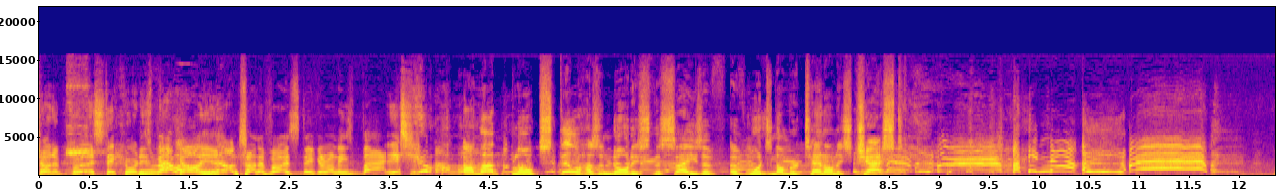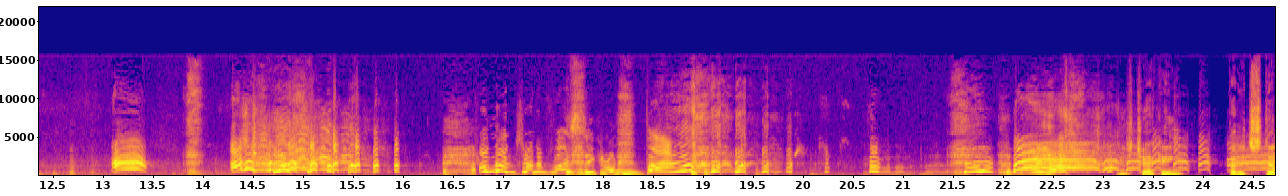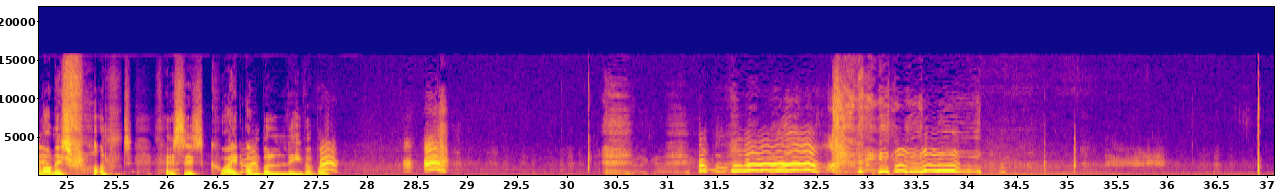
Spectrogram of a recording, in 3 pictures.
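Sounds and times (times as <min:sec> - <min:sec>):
men laughing: 0:00.0 - 0:36.6
quiet street background: 0:00.0 - 0:37.0
man yelping: 0:00.3 - 0:02.2, 0:03.5 - 0:11.8, 0:16.8 - 0:19.0, 0:21.7 - 0:23.4, 0:24.2 - 0:25.3, 0:26.8 - 0:27.8.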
